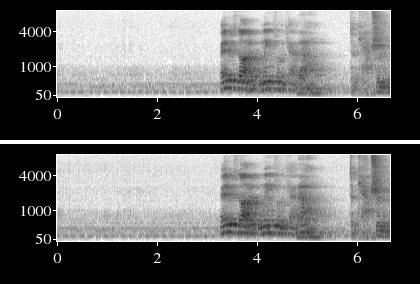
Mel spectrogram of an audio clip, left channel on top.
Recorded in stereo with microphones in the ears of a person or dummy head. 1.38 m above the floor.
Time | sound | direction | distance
3.3 | a man speaking | 25° left (ahead or behind) | 1.1 m
4.8 | a man speaking | 60° right (ahead or behind) | 1.1 m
